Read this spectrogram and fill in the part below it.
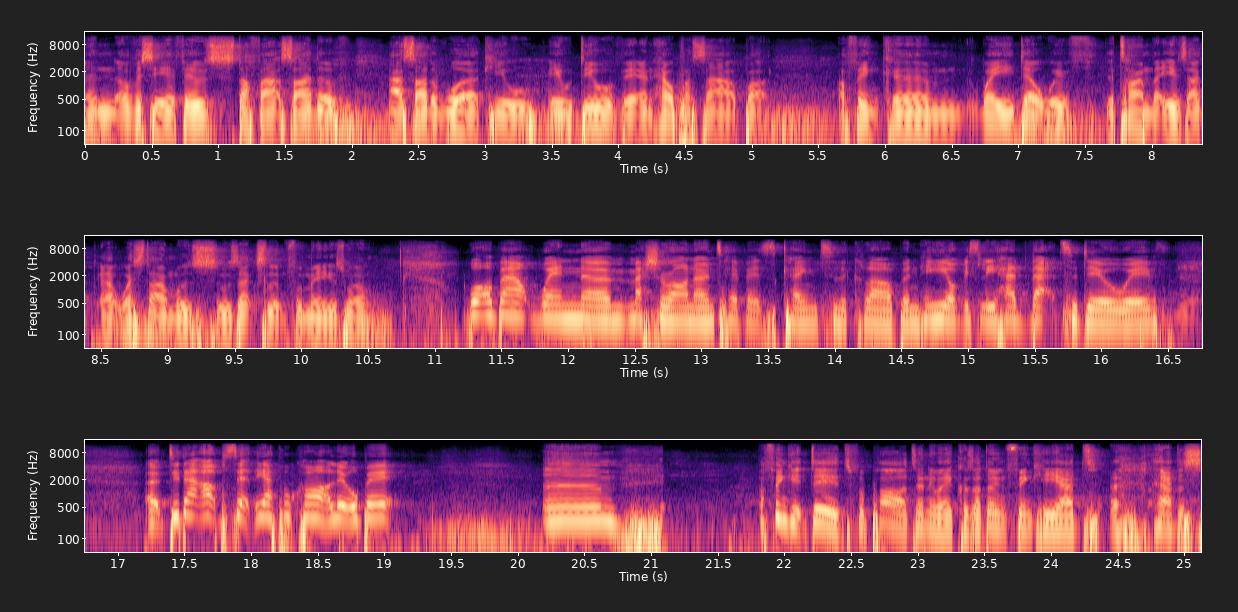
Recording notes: The team return to The Cow in Stratford Westfield for the third annual live Podcast and Awards show. This episode was recorded in front of a live audience.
